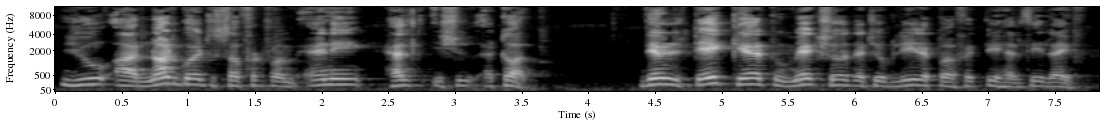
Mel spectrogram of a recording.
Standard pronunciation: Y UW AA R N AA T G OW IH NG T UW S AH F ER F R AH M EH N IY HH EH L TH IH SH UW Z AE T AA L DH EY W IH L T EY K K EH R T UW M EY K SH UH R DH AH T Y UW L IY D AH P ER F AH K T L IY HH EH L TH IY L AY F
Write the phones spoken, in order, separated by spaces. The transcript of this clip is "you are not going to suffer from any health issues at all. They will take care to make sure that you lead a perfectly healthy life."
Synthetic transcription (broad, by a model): Y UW AA R N AA T G OW IH NG T UW S AH F ER F R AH M EH N IY HH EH L T IH SH UW Z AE T AA L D EY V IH L T EY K K EH R T UW M EY K SH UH R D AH T Y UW L IY D AH P ER F AH K T L IY HH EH L T IY L AY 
